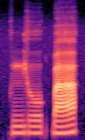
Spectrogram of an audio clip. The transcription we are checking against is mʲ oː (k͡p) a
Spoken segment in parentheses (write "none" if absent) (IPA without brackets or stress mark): k͡p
